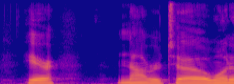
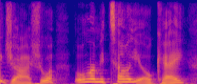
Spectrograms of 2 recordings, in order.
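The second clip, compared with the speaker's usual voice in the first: ordinary talk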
